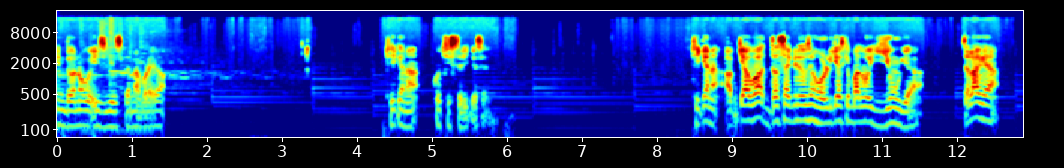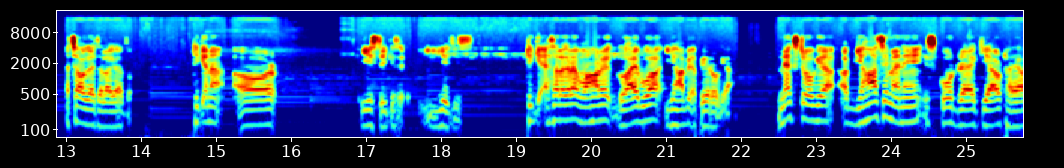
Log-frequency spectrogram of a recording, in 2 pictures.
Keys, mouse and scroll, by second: 5.2-5.8 drag, 6.6 space, 8.1-10.0 drag, 10.1 space, 11.3-12.6 drag, 15.4 space, 16.3-16.9 click, 16.8 space, 18.6-19.2 drag, 20.4 space, 22.1-23.0 drag.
